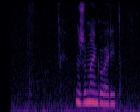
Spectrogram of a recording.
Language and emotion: Russian, neutral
